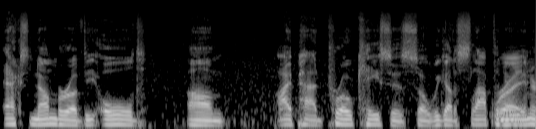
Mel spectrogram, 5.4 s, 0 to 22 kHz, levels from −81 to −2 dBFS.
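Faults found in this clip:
Overdone noise removal throughout. Background near silent, with twinkling specks. Noise suppressor set too aggressive, cutting bands near its noise estimate, taking quiet speech detail too.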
